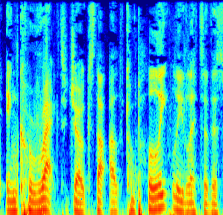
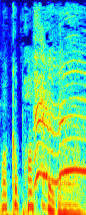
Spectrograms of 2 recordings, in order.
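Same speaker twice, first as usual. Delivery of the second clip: high mock voice. Echoing line in a jingle voice.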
